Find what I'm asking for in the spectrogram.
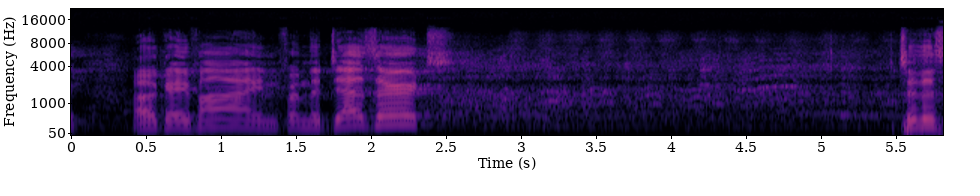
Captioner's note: audience laughing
